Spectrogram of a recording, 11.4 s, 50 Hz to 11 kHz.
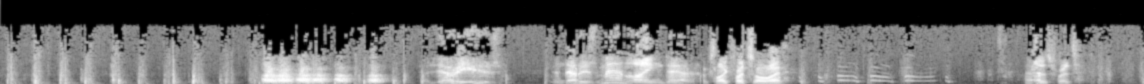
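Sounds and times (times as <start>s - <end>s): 
small dog barking: 2.6s - 4.0s
speech: 4.6s - 8.0s, 10.3s - 10.9s
laughter: 7.8s - 9.6s.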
